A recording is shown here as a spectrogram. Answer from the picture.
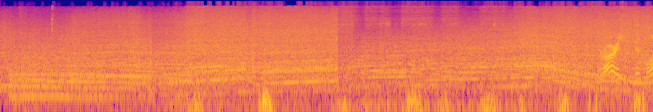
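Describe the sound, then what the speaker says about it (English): Several GT race cars in a sim racing endurance championship launch together off the green flag, engines revving and rising in pitch as they accelerate hard, with a steady mechanical roar under commentary. "Ferrari's a good launch on the green flag"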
